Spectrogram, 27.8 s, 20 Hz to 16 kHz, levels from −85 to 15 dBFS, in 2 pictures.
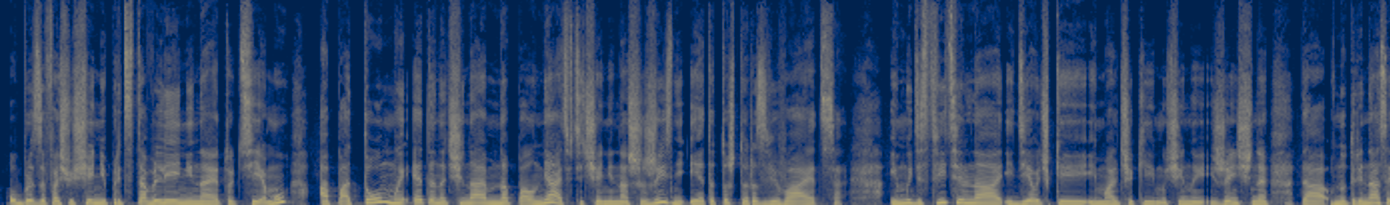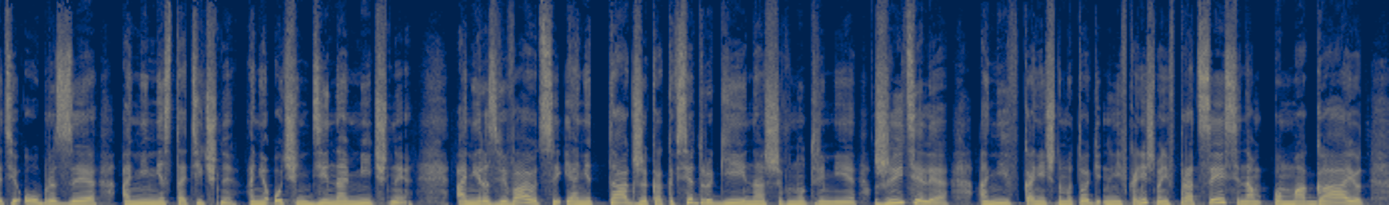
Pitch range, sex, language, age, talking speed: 170-210 Hz, female, Russian, 30-49, 150 wpm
